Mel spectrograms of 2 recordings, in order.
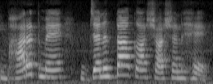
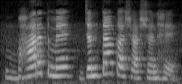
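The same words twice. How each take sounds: First: The n is said with a following vowel. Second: The n is said without a following vowel. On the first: The speaker calls it right. "ना को हमने स्वर सहित बोला है" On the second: The speaker calls it wrong. "ना को हमने स्वर रहित कर दिया है"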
